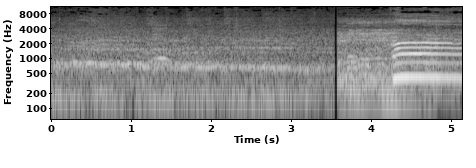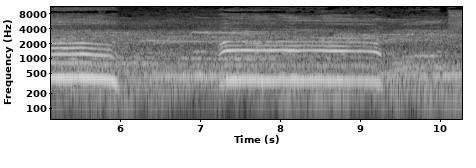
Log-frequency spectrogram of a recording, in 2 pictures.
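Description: Football stadium crowd din, then, after an abrupt change about three and a half seconds in, two long held notes sung or played over the crowd noise, the second slightly lower than the first.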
